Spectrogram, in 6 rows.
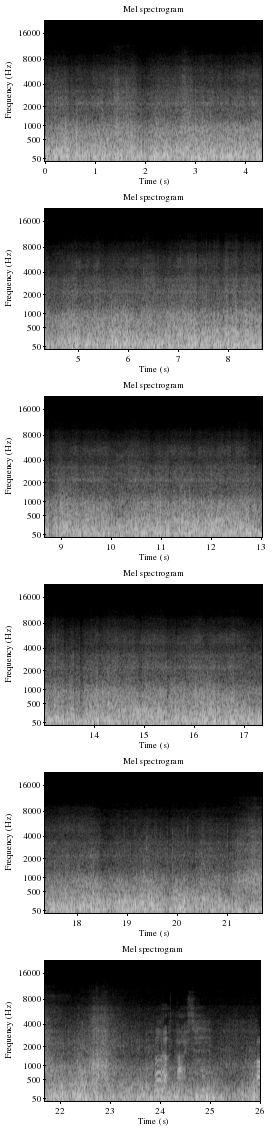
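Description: Wind buffeting a GoPro Hero3+ microphone while skiing fast down a groomed run, with skis running over the snow. The rush eases in the last couple of seconds as the skier slows.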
